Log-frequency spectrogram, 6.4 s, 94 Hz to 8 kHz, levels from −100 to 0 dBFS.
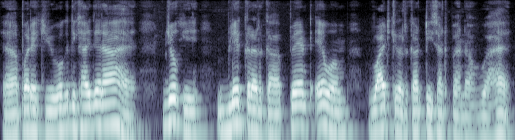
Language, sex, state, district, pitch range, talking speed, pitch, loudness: Hindi, male, Jharkhand, Palamu, 110-135 Hz, 195 wpm, 120 Hz, -14 LUFS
